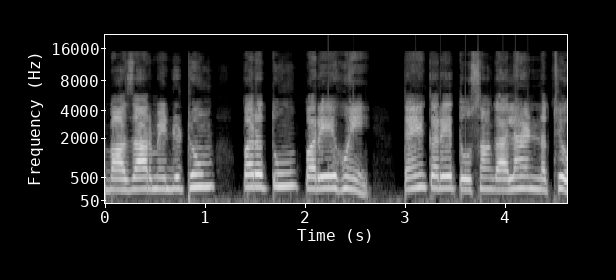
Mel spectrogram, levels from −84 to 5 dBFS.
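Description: Throughout the speech, s sounds are gritty and metallic, and the spectrogram shows a flat ceiling at 14.9 kHz. This is likely HE-AAC compression at a low bitrate, around 20 kbps. From 1.85 to 4.47 s, periodic USB or driver dropouts skip tiny slivers every 0.125 s. The result is about twenty regular ticks, seen as evenly spaced waveform jumps and thin vertical spectrogram lines.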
